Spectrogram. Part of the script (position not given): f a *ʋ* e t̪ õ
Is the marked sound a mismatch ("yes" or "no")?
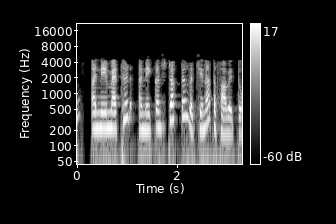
no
